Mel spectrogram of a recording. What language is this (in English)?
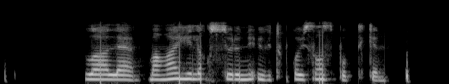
Uyghur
